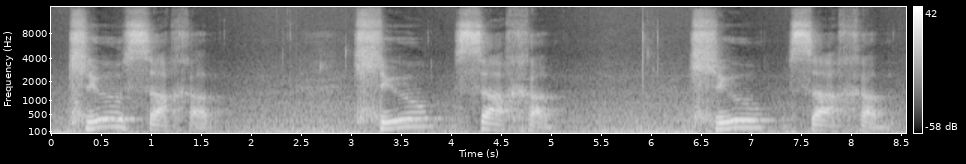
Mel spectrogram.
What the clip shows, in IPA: łusəx̌əb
